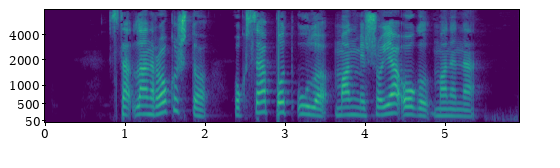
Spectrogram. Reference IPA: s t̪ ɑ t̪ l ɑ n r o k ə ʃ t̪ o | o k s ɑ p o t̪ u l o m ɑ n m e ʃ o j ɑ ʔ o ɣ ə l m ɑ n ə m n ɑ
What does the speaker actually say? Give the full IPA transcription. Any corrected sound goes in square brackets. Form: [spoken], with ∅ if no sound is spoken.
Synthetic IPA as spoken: s t̪ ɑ t̪ l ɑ n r o k ə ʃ t̪ o | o k s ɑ p o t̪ u l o m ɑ n m e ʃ o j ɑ ʔ o ɣ ə l m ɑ n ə [∅] n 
